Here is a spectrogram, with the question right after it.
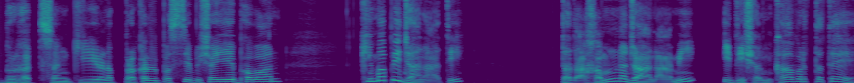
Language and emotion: Sanskrit, fearful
